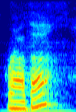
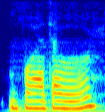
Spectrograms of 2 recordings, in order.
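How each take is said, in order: First: The R sound is softened. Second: The R sound is fully pronounced. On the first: "soften the R sounds" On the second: "instead of"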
